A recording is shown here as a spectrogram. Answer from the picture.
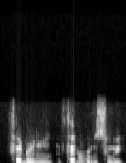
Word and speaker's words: Phanerozoic: You're actually not the only one having difficulty pronouncing the title. I can do it for you. It's Phanerozoic to Mesozoic, Cenozoic.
